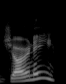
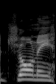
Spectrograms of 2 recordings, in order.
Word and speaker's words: Joni: I always pronounced her name wrong. I said Joni, but I did some research. It's actually Joni after her father, John.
